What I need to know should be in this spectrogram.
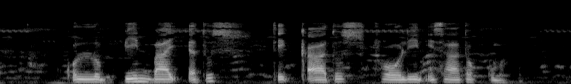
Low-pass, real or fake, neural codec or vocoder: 7.2 kHz; real; none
